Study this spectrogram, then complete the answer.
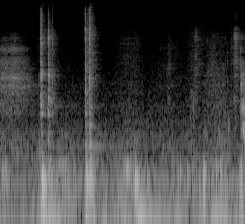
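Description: Quiet keystrokes tap on a computer keyboard while a password is typed, with a few sharper clicks and soft, irregular taps in between.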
